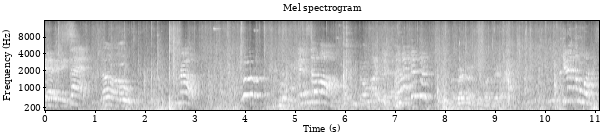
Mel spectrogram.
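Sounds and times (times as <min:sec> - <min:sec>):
students commotion: 0:00.0 - 0:11.0.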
